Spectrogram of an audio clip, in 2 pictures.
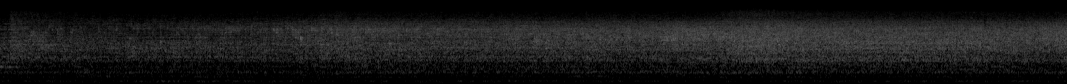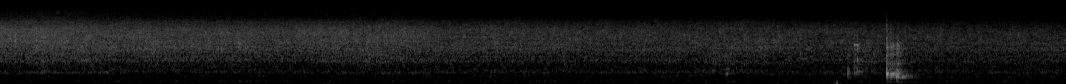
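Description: Marinated chicken pieces sizzling as they go into hot oil in a wide pan: the sizzle starts suddenly, swells over the first several seconds and then eases off a little. A couple of short knocks near the end.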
